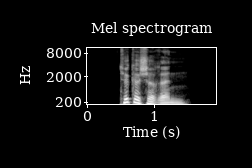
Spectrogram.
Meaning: inflection of tückisch: 1. strong genitive masculine/neuter singular comparative degree 2. weak/mixed genitive/dative all-gender singular comparative degree
- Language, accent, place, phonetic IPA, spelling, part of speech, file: German, Germany, Berlin, [ˈtʏkɪʃəʁən], tückischeren, adjective, De-tückischeren.ogg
